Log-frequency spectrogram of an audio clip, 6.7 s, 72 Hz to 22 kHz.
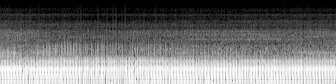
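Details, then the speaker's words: Triumph TT600 salvage bike, first start-up: loud uneven idle with ragged, irregular pops, misfiring. "so actually drawing that test the entered limp mode as if it was only running on two cylinders"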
